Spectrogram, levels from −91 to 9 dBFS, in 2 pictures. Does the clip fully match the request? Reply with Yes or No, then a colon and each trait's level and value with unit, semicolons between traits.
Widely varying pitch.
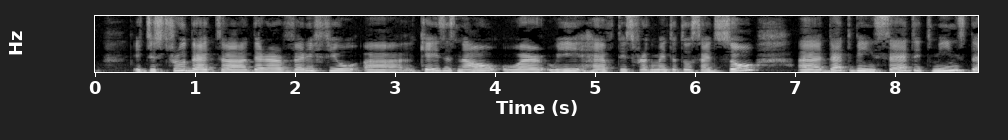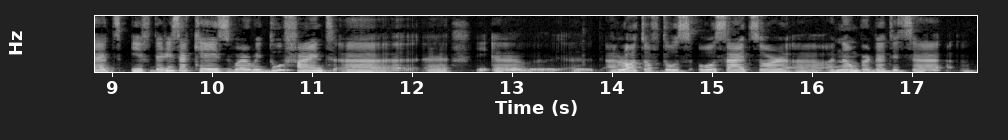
No: average, 3.2 semitones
